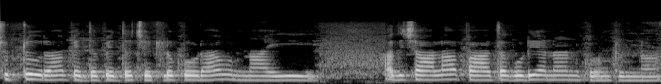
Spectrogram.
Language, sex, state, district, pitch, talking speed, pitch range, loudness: Telugu, female, Andhra Pradesh, Annamaya, 210 Hz, 110 wpm, 195-215 Hz, -17 LUFS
